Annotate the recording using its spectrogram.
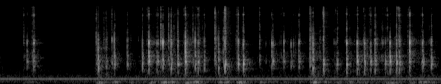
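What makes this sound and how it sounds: A white plastic mechanical computer keyboard is typed on with the fingertips of both hands. A few light clicks are followed by a short pause, then a steady run of about two dozen sharp, bright keystrokes that stop almost instantly. A faint, constant low hum sits underneath.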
